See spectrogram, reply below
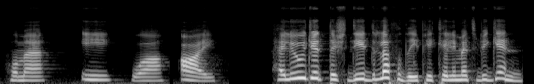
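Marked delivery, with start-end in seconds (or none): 0.1-2.2 slow, clear E and I, each vowel said on its own; vowels named slowly. Shown as a demonstration. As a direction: spell out E and I one by one, slowly. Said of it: "لأن لدينا صوتين متحركين". (نطق E و I ببطء ووضوح)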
